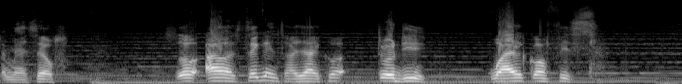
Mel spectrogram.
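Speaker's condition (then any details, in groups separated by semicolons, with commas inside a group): Cerebral palsy, severe; limits movement and coordination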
